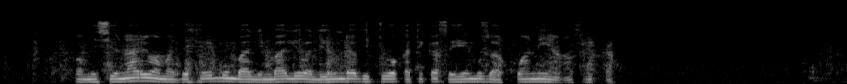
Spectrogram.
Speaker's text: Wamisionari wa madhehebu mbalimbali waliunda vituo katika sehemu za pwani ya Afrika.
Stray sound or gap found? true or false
false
